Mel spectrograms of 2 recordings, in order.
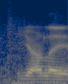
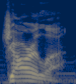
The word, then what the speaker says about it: Jarla: not only is he Swedish, where J's are pronounced as Y's, but he also he said Jarla.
